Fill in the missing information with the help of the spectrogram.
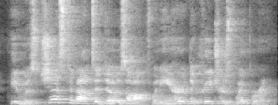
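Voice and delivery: ordinary delivery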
